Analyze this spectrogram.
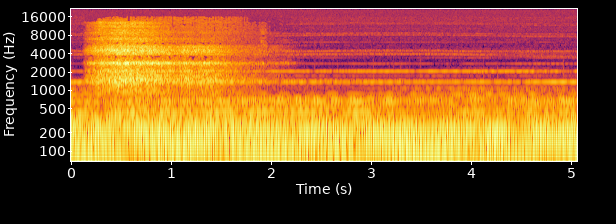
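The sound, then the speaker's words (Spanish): A slow breath drawn in, heard as a soft, airy hiss over the first two seconds, then fading as a low, sustained harmonic drone with gentle pulses carries on alone. “Respira. Inhala. Y exhala.”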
